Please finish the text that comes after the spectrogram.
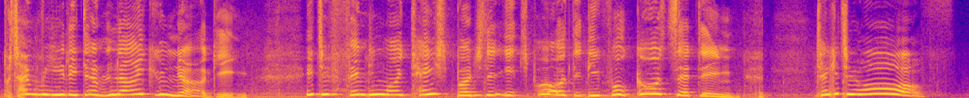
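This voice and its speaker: A man acts out a petulant restaurant customer in a comic dramatic reading. The voice jumps very high and swoops about, whining and demanding, with faint noise behind it. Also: big pitch swings, takes it slowly, full character voice. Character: whiny, demanding restaurant diner throwing a fuss.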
